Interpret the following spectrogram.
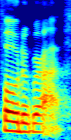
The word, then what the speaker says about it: photograph: The word photograph. Say it with me, photograph. The stress is on the first part, photograph, not photograph, not photograph, photograph.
